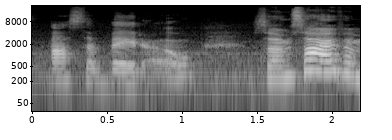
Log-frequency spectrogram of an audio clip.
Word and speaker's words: Acevedo: I also realized that I think I've heard her last name pronounced Acevedo before, not Acevedo. I'm a New Yorker, so you know, we always have those weird words that we say, but I'm pretty sure it's Acevedo.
